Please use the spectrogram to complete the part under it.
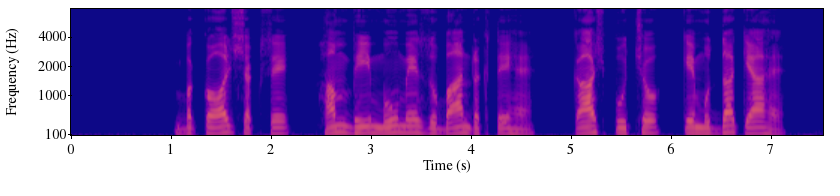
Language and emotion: Punjabi, neutral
